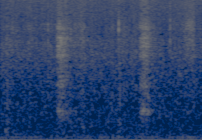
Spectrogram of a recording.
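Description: Near silence, with two faint short scratchy sounds of metal knitting needles and yarn as stitches are worked.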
